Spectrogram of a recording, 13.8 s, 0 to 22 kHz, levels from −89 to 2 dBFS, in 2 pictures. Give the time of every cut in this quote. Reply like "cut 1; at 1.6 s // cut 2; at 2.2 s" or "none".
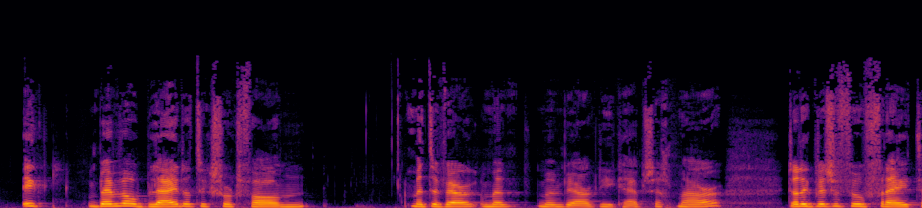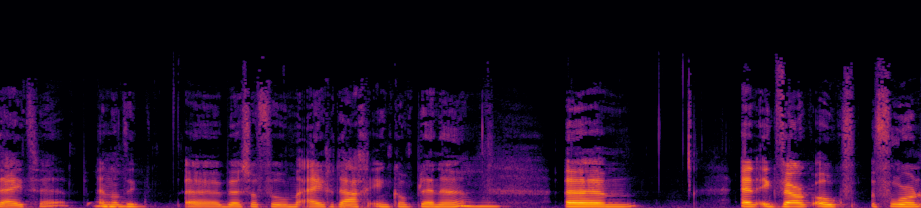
none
